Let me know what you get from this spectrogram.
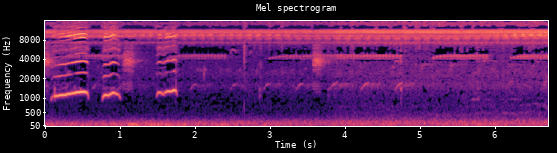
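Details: From inside a thorny tree, a baby monkey repeatedly calls for his friend: three bright, clear tonal calls in the opening two seconds, then only faint, soft calls over a steady low rumble and thin high tones.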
